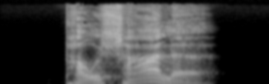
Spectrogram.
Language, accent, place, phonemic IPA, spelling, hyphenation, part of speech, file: German, Germany, Berlin, /paʊ̯ˈʃaːlə/, Pauschale, Pau‧scha‧le, noun, De-Pauschale.ogg
- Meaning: 1. lump sum 2. flat rate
